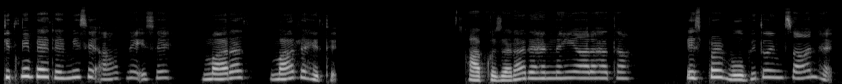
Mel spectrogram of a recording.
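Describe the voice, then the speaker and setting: A woman's voice: sits high, expressive, mellow, no echo, clean studio sound. A woman voicing a heartbroken young woman who speaks while crying. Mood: tearful.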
